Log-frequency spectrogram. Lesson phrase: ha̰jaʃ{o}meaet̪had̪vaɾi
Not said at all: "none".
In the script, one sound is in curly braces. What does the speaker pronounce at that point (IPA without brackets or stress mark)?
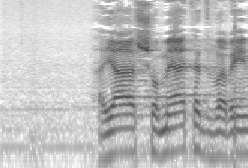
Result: o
